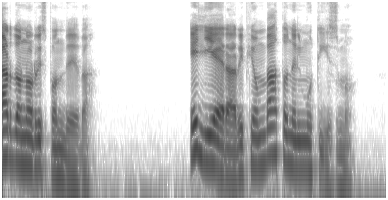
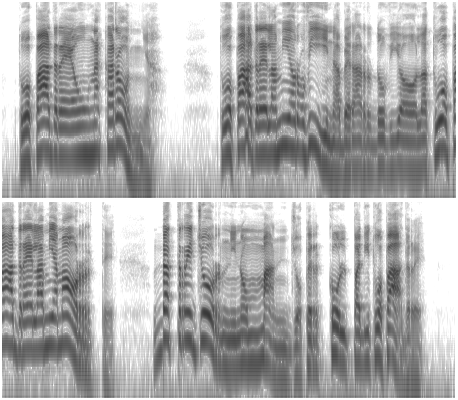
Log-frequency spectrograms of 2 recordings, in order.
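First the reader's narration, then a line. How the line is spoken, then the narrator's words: Shouted. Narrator (Italian): gridava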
